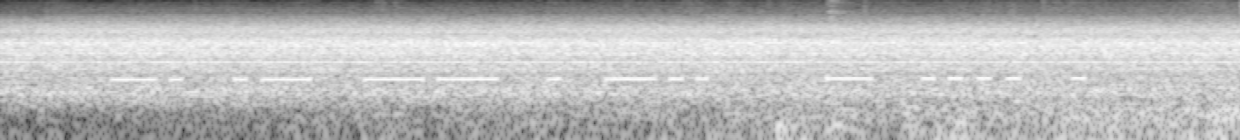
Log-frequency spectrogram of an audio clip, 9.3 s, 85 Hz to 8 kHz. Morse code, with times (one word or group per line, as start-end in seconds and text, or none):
0.8-5.3 NAMED
6.2-8.1 THE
